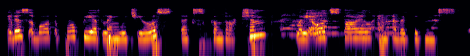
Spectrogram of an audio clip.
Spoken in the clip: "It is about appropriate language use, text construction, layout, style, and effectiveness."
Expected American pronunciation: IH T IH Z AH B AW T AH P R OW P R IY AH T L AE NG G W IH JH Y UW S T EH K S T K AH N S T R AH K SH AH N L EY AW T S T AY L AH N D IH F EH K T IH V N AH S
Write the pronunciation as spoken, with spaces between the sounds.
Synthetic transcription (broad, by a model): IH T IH S AH B AW T AH P R OW P R IY AH T L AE NG G W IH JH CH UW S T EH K S K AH N T R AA K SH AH N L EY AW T S T AY L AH N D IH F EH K T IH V N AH S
